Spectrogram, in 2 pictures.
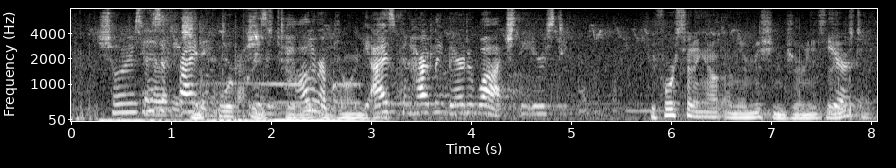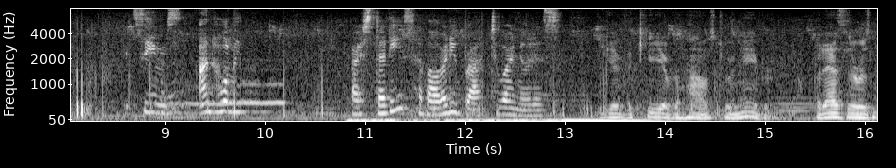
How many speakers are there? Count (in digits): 3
